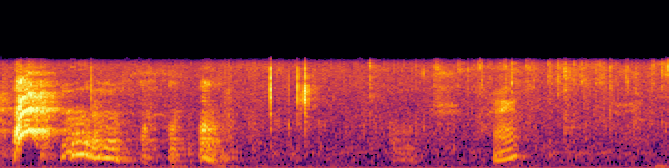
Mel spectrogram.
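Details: Two Dachshunds, which bark to ask to go outside, give short, uneven high barks sliding into yelps, the smaller one barking just for fun, as people talk nearby.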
